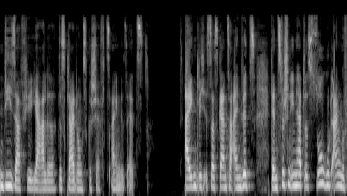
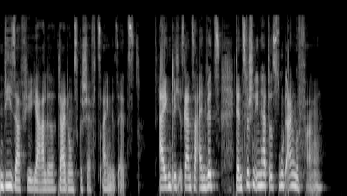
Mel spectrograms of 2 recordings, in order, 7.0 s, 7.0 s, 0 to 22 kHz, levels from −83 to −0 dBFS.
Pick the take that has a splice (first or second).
second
